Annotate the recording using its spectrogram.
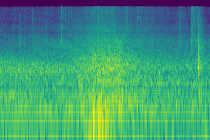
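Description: Time-trial bicycle passing close by: a rush of tyre and air noise that swells about two seconds in and fades as the rider moves away. A short sharp click comes near the end.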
